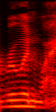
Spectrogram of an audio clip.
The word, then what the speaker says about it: Roux-en-Y: RNY surgery, or Roux-en-Y is how they say it.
